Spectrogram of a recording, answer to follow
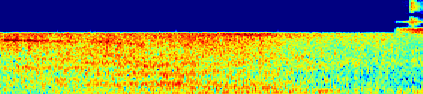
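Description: A dull, steady rushing noise from the channel's title-card intro, swelling slightly in the middle and easing off near the end.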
